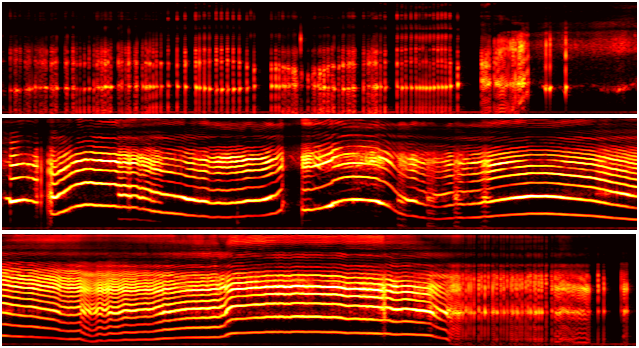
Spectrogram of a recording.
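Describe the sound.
A voice imitates a crocodile: a few seconds of rough, raspy buzzing, then a long, loud wailing groan that swoops up and down in pitch for about eleven seconds before stopping.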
